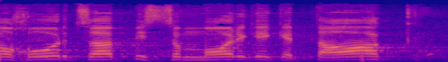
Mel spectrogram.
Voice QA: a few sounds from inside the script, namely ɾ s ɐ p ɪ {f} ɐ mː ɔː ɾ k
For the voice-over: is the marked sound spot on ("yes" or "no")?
no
